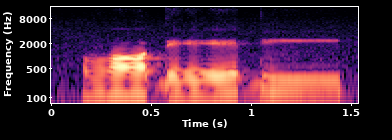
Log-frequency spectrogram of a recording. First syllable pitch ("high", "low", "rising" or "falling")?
high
